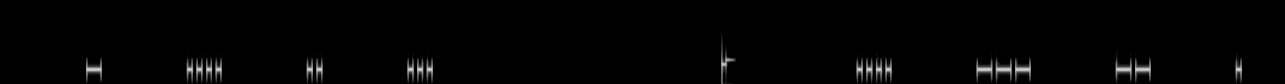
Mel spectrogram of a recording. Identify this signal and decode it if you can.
Morse code, heard as a keyed tone, about 25 wpm, spaced as for 9 wpm, 700 Hz. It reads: THIS HOME
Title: 6x Character Spacing - Top 200 Words - 25wpm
